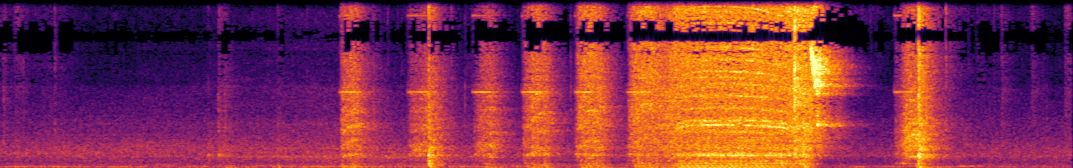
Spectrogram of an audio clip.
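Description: Hands-on work noises: a run of knocks and clatters, then about two seconds of dense, harsh noise, then one sharp knock, over a steady low hum.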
